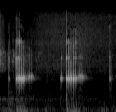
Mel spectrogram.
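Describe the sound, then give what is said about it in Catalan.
A frog by a puddle of water in front of a house croaks twice, each a short raspy, throaty call with a nasal mid-pitched tone, about a second apart, with faint clicks between and no talking. “La granota. Sabeu què és això? La granota, molt bé, exacte.”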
